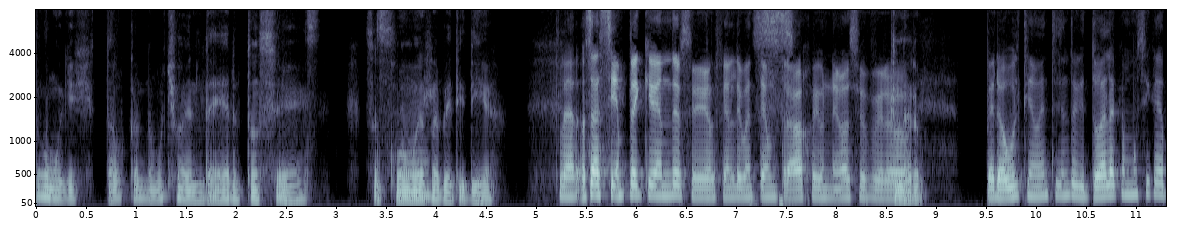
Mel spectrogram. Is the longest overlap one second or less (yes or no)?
yes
